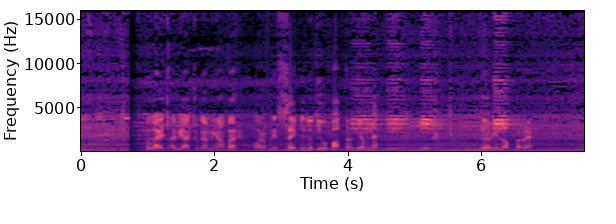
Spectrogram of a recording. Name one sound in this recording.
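A second young man talks cheerfully close to the microphone.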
